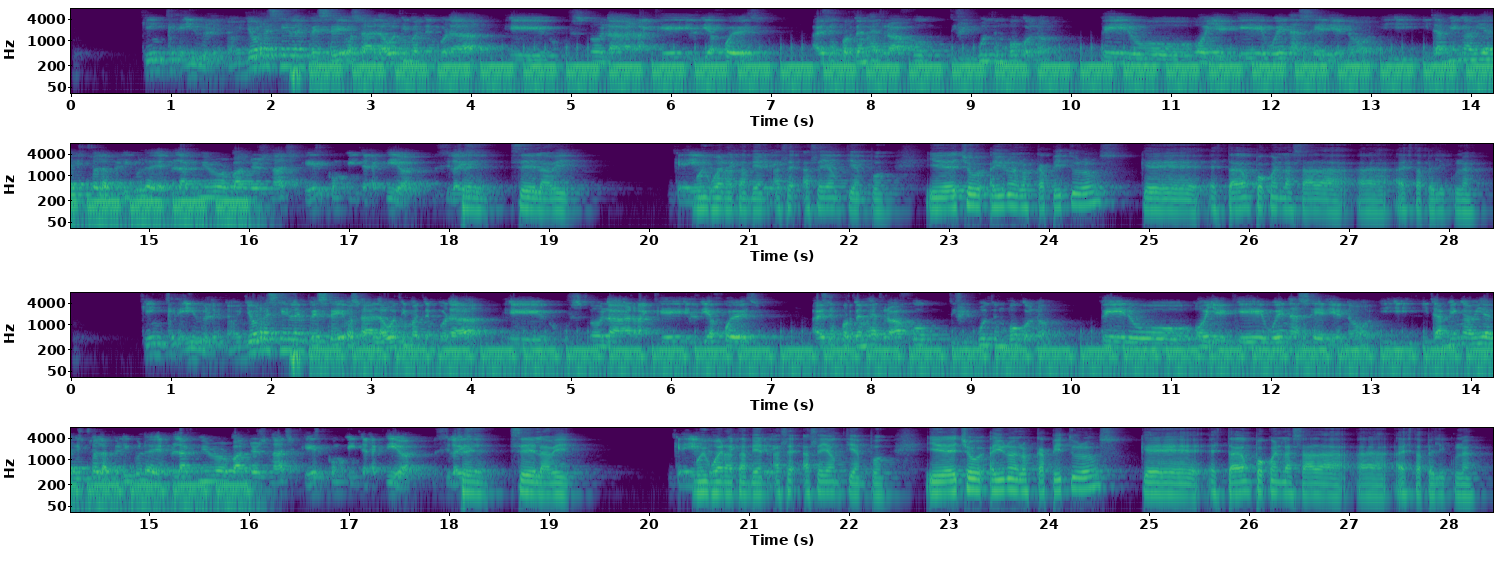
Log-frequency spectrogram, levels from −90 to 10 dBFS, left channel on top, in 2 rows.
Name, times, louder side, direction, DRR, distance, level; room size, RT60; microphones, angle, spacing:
voice 1, 0.7-6.9 7.4-9.8 10.3-18.2 20.2-21.3, right 2 dB, 85° right, 3 dB, 2.4 m, -29 dB
sound 1, 2.4-16.0, left 2 dB, 70° left, 1.4 m, -31 dB
voice 2, 18.1-19.2 20.4-28.2, right 4 dB, 45° right, 8 dB, 0.5 m, -28 dB
11.0 x 10.5 x 5.3 m, 0.85 s
head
